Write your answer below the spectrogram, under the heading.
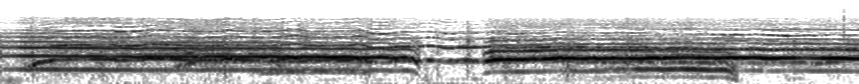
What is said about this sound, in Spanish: Bueno, ahí está para esa película y ganó la Cini. Entonces, ella gritó de la manera más sexy.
